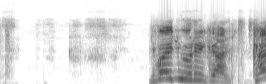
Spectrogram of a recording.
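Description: Speech only: a voice talking, with a pause of about a second near the start.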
